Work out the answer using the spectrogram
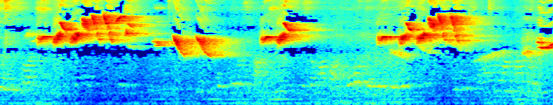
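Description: A young double-collared seedeater sings fast, high twittering phrases with buzzy slurred notes, starting a new burst about every two to three seconds.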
